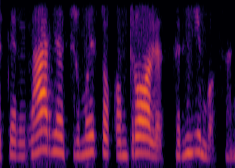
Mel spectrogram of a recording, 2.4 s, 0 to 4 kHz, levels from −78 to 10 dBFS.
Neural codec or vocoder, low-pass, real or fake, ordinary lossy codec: none; 3.6 kHz; real; Opus, 16 kbps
